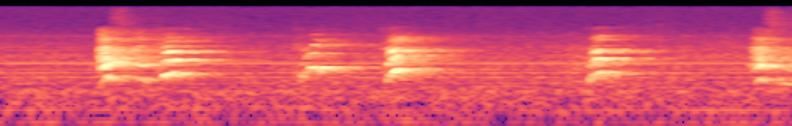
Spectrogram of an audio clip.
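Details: One-year-old female German Shepherd before training: six short, rising, harmonic yelping barks across four seconds, spaced about half a second to a second apart, against a quiet background.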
